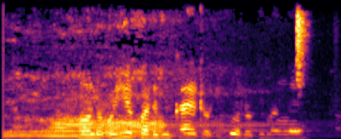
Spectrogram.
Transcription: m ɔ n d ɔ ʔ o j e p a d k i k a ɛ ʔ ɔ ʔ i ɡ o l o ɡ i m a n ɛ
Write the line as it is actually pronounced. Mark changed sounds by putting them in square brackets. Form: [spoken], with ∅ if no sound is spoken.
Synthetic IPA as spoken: m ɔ n d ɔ ʔ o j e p a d [ɡ] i k a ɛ [t] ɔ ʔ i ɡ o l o ɡ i m a [ŋ] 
